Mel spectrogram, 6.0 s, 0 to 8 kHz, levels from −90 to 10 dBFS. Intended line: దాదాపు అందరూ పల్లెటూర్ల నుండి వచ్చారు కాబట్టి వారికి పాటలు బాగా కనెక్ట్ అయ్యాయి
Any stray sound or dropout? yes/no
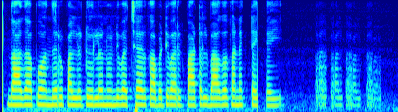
yes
